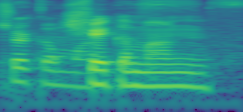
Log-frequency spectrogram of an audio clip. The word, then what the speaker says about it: Trichomonas: Trichomonas.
